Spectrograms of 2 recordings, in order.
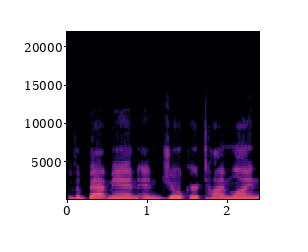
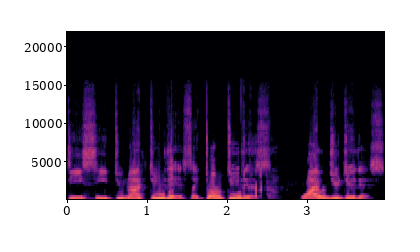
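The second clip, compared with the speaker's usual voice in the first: high-pitched scream held in; 7 semitones higher, 4 dB louder than usual. In their apartment, a speaker reacts to DC's plans: holding back a scream. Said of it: "I'm trying not to scream".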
